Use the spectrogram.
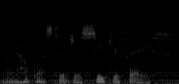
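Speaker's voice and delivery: soft earnest pastor's prayer; closing prayer. Acted. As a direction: pray it gently over the congregation.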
